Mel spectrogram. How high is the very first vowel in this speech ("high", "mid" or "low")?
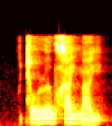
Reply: mid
